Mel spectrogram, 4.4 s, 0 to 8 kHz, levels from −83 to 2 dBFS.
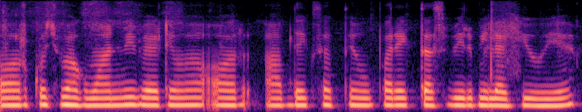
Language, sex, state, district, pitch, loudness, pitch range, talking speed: Hindi, female, Bihar, Katihar, 195 Hz, -14 LUFS, 190-200 Hz, 245 wpm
